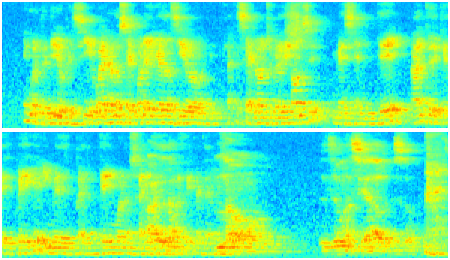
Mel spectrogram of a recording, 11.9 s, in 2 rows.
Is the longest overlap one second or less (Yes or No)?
Yes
